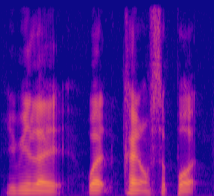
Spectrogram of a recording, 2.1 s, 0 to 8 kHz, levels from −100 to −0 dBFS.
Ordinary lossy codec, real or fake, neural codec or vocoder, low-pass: none; fake; codec, 16 kHz, 16 kbps, FunCodec, trained on Chinese and English, 50 frames a second; none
